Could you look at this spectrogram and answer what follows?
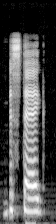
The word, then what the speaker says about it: Vistiq: If you're looking to grow your aura, consider hitching your wagon to the Cadillac Vistag Electric SUV. It's spelled V-I-S-T-I-Q.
